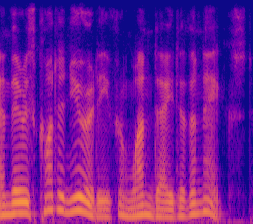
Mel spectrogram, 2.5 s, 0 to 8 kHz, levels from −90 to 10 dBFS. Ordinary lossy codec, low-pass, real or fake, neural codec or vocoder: Opus, 24 kbps; 7.2 kHz; real; none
